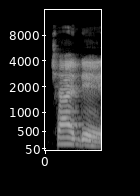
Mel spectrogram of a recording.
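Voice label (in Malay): "cadir", Malay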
